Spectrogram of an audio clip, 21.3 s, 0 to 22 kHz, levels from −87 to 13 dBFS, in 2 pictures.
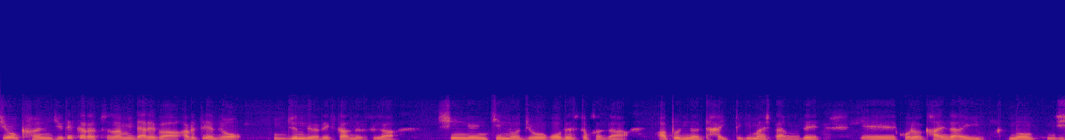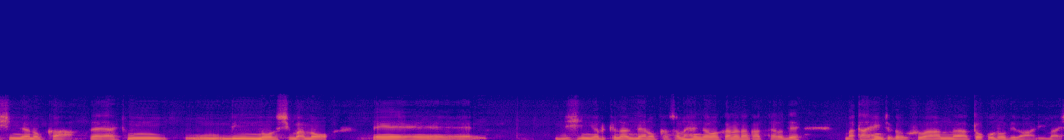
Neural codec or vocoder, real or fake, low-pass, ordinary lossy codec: codec, 16 kHz, 0.8 kbps, ZipCodec; fake; 7.2 kHz; none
